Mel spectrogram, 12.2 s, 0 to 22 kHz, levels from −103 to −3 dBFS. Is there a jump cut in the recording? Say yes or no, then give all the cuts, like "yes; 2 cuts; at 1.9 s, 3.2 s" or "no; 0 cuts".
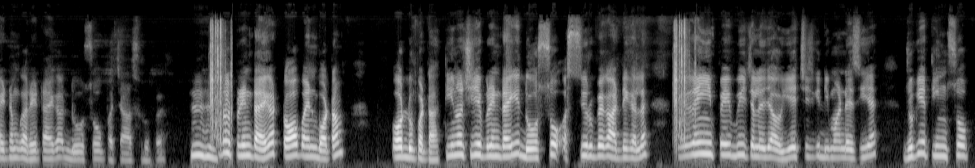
yes; 2 cuts; at 2.8 s, 8.5 s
